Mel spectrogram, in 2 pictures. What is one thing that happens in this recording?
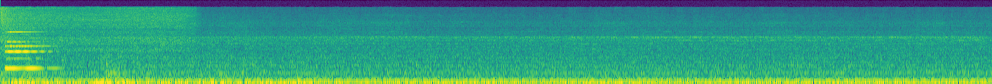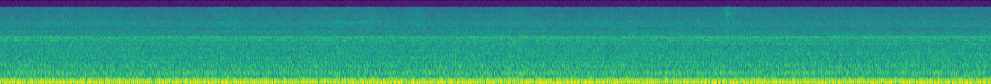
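A diesel railcar engine idles with a low, steady rumble.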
